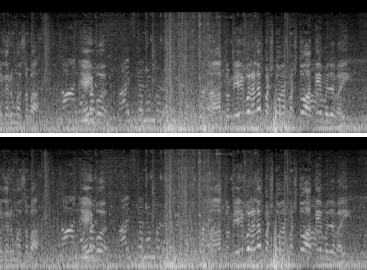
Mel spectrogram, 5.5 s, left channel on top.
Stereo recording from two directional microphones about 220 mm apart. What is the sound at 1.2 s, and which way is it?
Speech, 15° right (ahead or behind).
